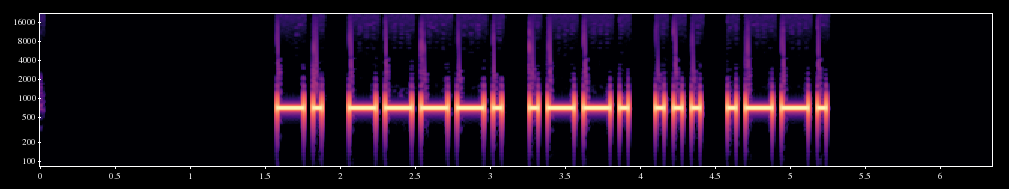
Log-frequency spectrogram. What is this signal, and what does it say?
Morse code, heard as a keyed tone, about 21 wpm, 700 Hz. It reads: N9PSP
